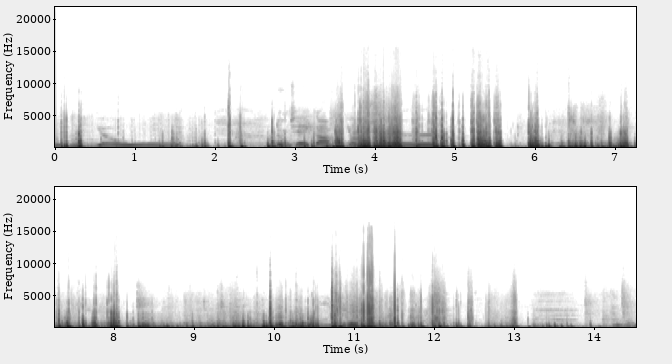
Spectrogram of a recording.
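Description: A long string of knocks, thumps and rubbing from a phone camera being handled, swung about and set down, with a child's wordless vocal sounds among them.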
